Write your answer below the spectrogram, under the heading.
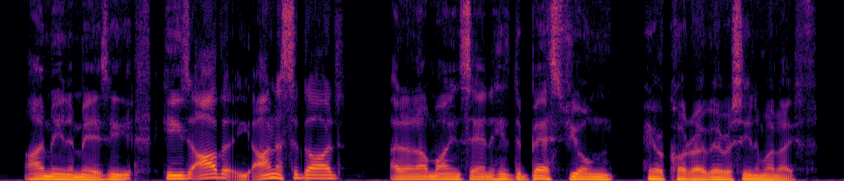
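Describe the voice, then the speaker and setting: A man in a Limerick accent, very fast, fairly low and dark, mellow in tone, with lively intonation, in a very clean recording over a silent background. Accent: Limerick Irish. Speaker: barbershop owner. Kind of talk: casual chat.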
